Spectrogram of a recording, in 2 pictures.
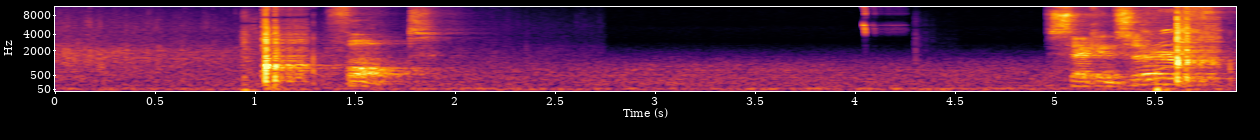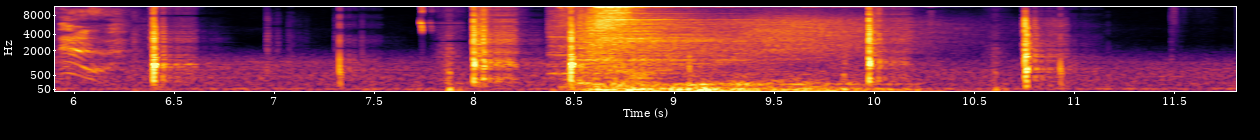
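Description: A tennis ball is struck with a racket with sharp pops.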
